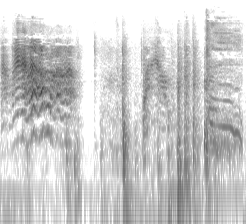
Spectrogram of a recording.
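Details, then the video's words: A domestic cat gives a wavering, drawn-out meow lasting over a second, followed by scattered knocks, bumps and brief voices in a room. "cats meowing"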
